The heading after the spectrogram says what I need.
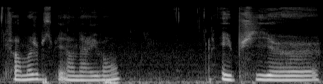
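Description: Young woman chatting from a hostel dorm, gravelly and kinda husky, rambly with lots of restarts. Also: mid-range voice, flat delivery, moderate pace, dark tone. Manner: rambling, many fillers and restarts. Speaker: travel vlogger. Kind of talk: casual storytelling.

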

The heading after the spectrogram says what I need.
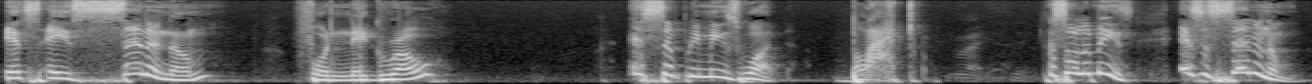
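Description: A man acting as bishop and host, preaching in a fiery way, mocking and often shouting. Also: high-pitched, huge pitch swings, measured pace, pauses often, a little hiss or hum.

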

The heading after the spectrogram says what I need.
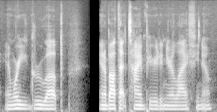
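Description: A man's voice: mid-range voice, monotone, fast, gravelly, a little mellow, no echo, clean studio sound. A man hosting a casual podcast interview, easygoing and teasing, with frequent ums and restarts. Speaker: podcast host.

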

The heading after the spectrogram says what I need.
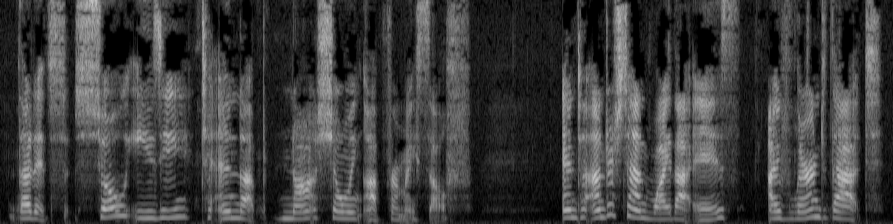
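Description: Brief: young female podcast host, bright high voice, encouraging and chatty, a bit stuffy from a cold, close dry recording. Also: no room sound. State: has a summer cold. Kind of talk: solo self-help podcast talk.

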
